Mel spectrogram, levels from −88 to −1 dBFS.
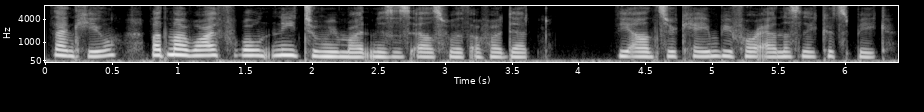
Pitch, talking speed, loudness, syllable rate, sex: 220 Hz, 195 wpm, -19 LUFS, 5.2 syllables/s, female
